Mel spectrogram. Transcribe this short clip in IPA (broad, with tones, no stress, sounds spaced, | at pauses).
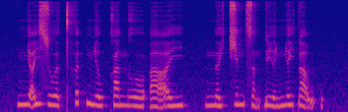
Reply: ɲ a̰˧˥ j z u˨˩ ə̯ t̪ʰ ə˦˥ t̚ ɲ ə˨˩ w k a˧ n ɣ o˧˩ ʔ a̰ː˧˥ j | n ə˨˩ j t͡ɕ ə˧ n s a̰˧˨ n ɗ i˧˩ ə̯ ɲ ə˧ j ɗ a̰˧˨ w ʔ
